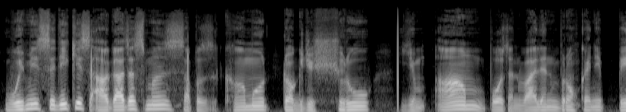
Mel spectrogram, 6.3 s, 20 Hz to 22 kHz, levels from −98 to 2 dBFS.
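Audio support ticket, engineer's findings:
Loud pop x3, single sharp transients at 0.91–0.93 s (after "وہمہِ صدی کِس"), 1.87–1.89 s, 3.97–3.99 s (after "ٹۄگجہ شروع"), peaks about 15, 10, 20 dB over speech, which continues underneath. Likely voltage pulse from plug, switch, static or driver glitch.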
